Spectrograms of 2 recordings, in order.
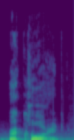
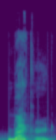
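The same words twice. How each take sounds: First: The word is pronounced the verb way. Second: The word is pronounced the noun way. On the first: The word is used as a verb. "When it's used as a verb, it's pronounced record" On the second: The word is used as a noun. "When it's used as a noun, it's pronounced record"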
